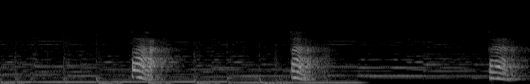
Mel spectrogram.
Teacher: Dan ketika mengucapkan huruf ta, yakni dipertemukan antara ujung lidah dengan pangkal gigi tadi. Jadi ujung lidah kita ketika mengucapkan huruf ta akan menempel sebagian pada gigi dan sebagian pada gusi.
